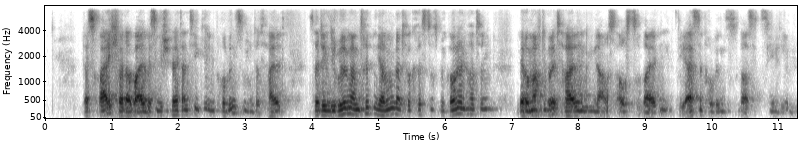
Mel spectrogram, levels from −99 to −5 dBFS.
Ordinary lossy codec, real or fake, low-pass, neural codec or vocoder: none; fake; 7.2 kHz; codec, 16 kHz, 2 kbps, FreqCodec, smaller model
